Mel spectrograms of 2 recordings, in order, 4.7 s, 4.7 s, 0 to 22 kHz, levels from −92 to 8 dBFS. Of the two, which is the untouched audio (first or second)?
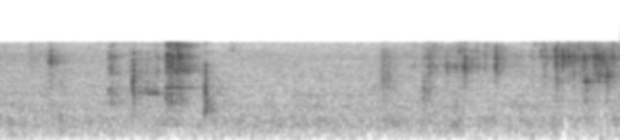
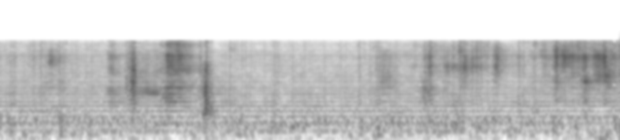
first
